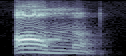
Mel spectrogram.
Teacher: H is silent in French there is no her sound in French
